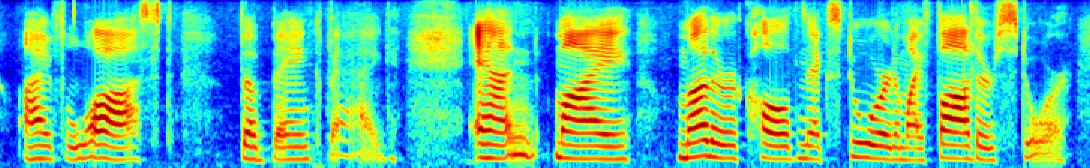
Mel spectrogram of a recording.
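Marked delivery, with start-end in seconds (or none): 0.2-2.7 acted-out, slow words forced out through crying. Retelling what was finally said to the mother: imitating choked-out crying words. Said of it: "I was able to get out the words".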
